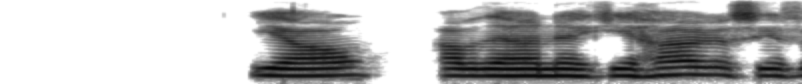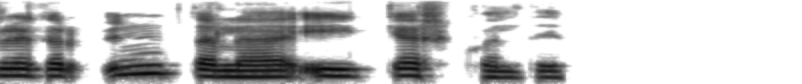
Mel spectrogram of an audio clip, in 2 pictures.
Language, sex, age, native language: Icelandic, female, 13, Icelandic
